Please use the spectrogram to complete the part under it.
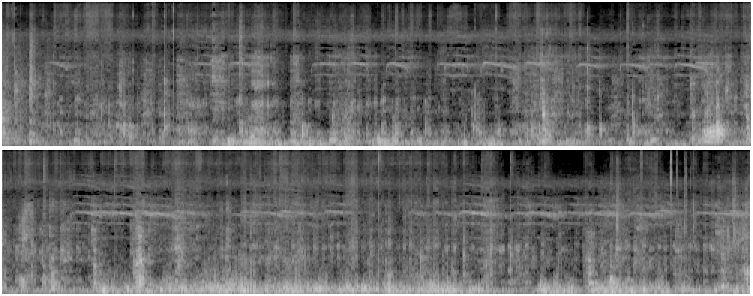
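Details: Low, rumbling growls from pit bulls and a Malinois roughhousing in a back yard, play fighting and tug of war with toys; a steady deep rumble with one sharper burst near the middle, and faint high squeaks above.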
